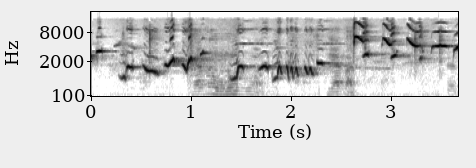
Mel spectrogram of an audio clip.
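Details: Murai batu, the white-rumped shama, singing after being provoked, said not to stop: rich whistled phrases dropping and rising, buzzy rattled segments, then high sharp chirps near the end.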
